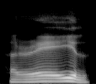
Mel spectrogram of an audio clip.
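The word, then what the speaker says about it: rail: দিয়ে বিষয়টা বুঝে নিব উদাহরণ রেখেছি হচ্ছে আর এ আই এল রেইল রেইল খেয়াল করুন তো আমরা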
